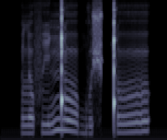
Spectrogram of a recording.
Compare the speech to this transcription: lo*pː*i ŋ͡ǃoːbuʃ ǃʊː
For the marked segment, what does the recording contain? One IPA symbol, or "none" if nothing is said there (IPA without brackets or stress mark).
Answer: f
